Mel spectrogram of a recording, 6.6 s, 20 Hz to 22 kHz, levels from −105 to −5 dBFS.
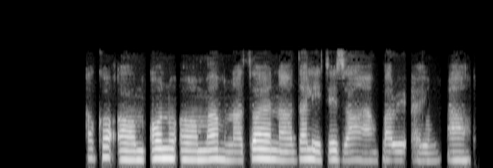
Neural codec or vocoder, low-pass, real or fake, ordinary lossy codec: codec, 24 kHz, 0.9 kbps, WavTokenizer, medium speech release version 1; 7.2 kHz; fake; none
